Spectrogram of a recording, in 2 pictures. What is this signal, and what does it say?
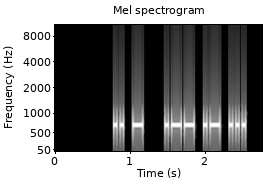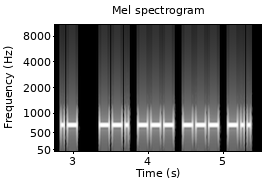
Morse code, heard as a keyed tone, about 27 wpm, 700 Hz. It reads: IT WAS A GOOD
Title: Sentences from Top 1000 Words - Review Part 5 - 28wpm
